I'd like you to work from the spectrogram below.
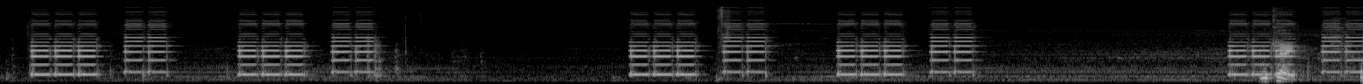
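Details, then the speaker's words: Avea mechanical ventilator just switched on during pre-use setup and testing with circuit attached: repeating bursts of loud electronic alarm tones in groups before alarm silence is pressed; ventilator alarm. "to hit alarm silence so we can not have to listen to that alarm"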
